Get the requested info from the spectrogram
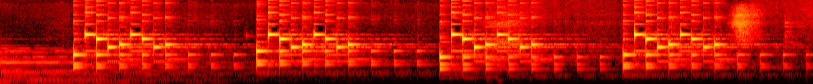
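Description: Mobile phone ringtone: a quick run of bright, plinking notes repeated four times, about every two seconds. At the start the tail of soft piano music fades out, and there is a brief rustle near the end.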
